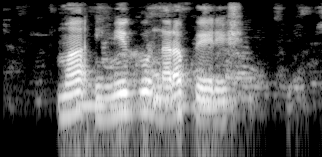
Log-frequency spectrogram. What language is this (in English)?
Kinyarwanda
